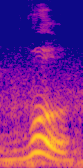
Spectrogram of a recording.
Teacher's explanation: दंतोष्ठ्य में वो आप खुद बोल के देखेंगे, द, दांत और होष्ट आपके दोनों मिलेंगे, वो, ठीक है। दांत जो है आपके वो ऊपर वाले दांत है वो नीचे वाले होठों पर लगेंगे, स्पर्श करेंगे, तो ये दंतोष्ठ्य होगा, ठीक है।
